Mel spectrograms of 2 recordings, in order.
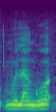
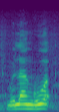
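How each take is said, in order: No difference in how they are said.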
